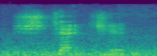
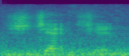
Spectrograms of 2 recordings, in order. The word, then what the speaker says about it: Szczecin: It's so it's sh and then chet in. There you go. Szczecin. Szczecin.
